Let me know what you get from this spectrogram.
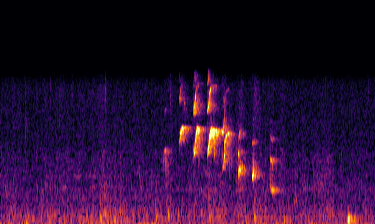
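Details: Ten-day-old Rhodesian Ridgeback pups giving a short burst of high squeaky whimpers and yips, clustered over about two seconds midway, with quiet background before and after.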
